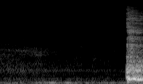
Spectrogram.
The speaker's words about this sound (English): I'm not sure if I have it the way I'm coughing now. I think the air heads is dry, right? So my throat is also dry.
